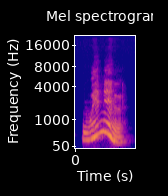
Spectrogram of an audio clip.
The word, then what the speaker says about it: women: They are spelled the same, but sound different.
